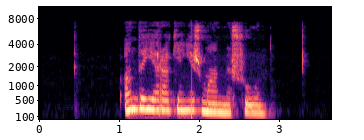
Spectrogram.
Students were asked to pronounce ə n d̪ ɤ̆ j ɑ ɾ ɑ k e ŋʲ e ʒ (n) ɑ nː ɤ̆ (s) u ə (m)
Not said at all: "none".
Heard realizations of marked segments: m, ʃ, n

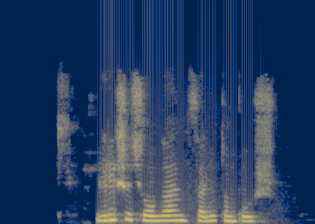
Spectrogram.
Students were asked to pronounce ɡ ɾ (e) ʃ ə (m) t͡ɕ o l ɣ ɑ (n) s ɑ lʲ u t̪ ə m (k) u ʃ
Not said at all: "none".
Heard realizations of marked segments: i, none, n, p

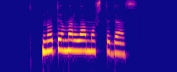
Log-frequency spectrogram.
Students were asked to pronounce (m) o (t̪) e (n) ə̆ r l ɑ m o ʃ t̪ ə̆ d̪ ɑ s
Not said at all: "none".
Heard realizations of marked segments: n, t̪, m

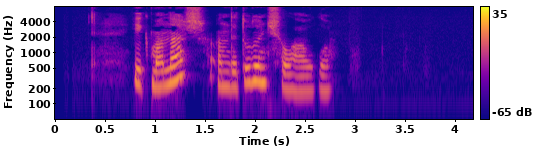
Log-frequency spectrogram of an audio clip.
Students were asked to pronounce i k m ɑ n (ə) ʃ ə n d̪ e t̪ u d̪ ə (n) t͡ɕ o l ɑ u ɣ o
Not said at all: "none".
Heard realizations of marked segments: ɑ, n

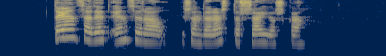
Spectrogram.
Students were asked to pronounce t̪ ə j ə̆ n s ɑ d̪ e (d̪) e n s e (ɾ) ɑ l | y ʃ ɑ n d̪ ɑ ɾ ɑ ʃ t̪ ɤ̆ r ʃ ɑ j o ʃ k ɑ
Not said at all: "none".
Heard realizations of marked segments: t̪, ɾ

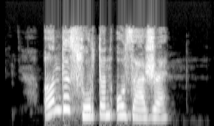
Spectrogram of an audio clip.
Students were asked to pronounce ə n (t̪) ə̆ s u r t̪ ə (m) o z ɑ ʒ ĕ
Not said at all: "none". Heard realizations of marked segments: d̪, n

